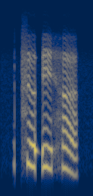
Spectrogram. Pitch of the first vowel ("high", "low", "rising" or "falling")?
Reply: falling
